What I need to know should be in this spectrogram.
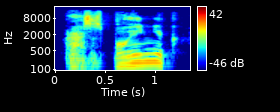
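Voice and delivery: high, slow, drawn-out outraged question; indignant exclamation. A narrator's reading. General called a robber by Olga, indignant exclamation. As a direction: echo the insult in disbelief. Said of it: "вскричал Берон".

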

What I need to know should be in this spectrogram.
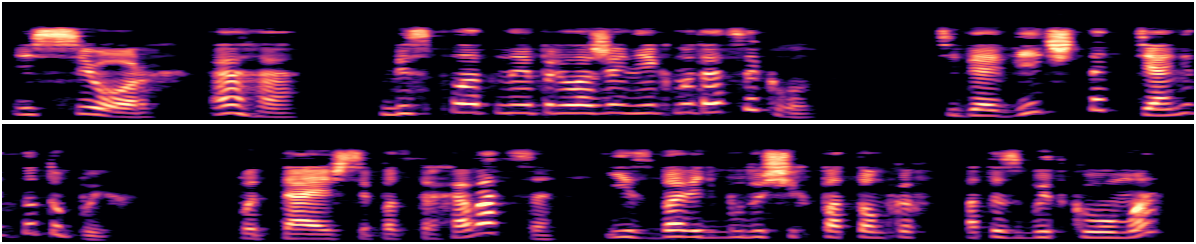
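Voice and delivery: sarcastic mocking jab; snide. A narrator's reading. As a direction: needle her sarcastically. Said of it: "съехидничала Ната".

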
